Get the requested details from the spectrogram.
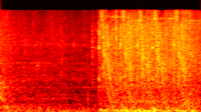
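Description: An energy weapon fires rapid bursts of shots.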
